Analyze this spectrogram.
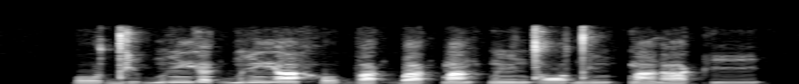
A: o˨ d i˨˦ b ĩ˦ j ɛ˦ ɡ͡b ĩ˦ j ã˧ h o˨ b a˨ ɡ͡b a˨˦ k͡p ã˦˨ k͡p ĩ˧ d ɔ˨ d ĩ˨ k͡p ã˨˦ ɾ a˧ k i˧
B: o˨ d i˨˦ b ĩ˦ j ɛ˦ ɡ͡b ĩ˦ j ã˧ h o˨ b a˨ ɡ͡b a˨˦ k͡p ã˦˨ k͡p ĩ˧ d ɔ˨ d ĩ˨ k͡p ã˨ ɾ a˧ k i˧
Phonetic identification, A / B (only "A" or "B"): B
